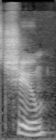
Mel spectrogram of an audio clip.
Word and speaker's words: Zhu: but I think it's Chu. It's Z-H-U, and I think it's supposed to be pronounced C-H-O-O approximately, but that is our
